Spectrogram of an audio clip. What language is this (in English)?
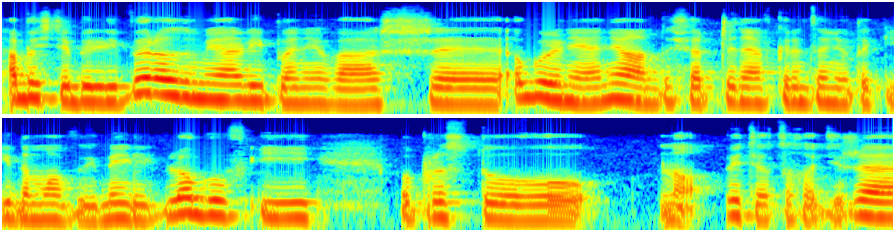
Polish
